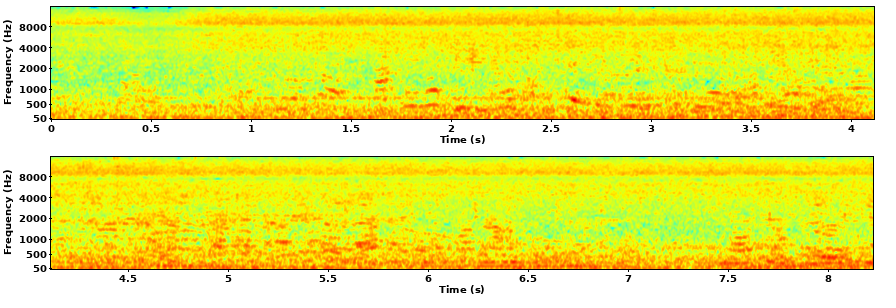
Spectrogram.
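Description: Taipei MRT train standing at the platform with its doors open while passengers board: a steady hum of the train and station, growing lower and stronger about halfway through, under the murmur of voices.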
